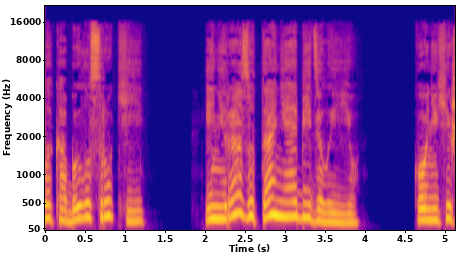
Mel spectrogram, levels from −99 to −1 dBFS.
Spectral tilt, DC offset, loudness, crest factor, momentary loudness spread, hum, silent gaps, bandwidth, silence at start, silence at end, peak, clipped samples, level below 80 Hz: -6 dB/octave; under 0.1%; -16 LUFS; 14 dB; 12 LU; none; 1.48-1.80 s, 4.18-4.61 s; 16 kHz; 0 s; 0 s; -2 dBFS; under 0.1%; -60 dBFS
